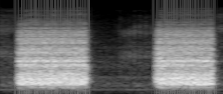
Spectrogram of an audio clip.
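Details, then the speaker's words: Optima MkIII radio receiver after squelch fault repair: hiss opens sharply and cuts off cleanly twice with silence between; squelch opening and closing normally, working fine. "As you can hear, it's working just fine."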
